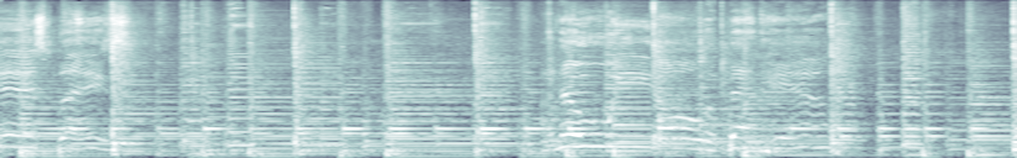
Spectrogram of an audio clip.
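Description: Live band music: guitars playing over a steady drum beat, with sliding melodic lines and no sung words.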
